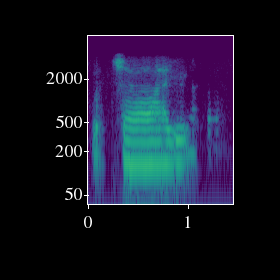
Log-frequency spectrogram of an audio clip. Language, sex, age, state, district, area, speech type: Urdu, male, 45-60, Bihar, Supaul, rural, conversation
